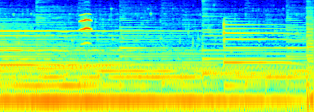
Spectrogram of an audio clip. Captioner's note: manatee squeaks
